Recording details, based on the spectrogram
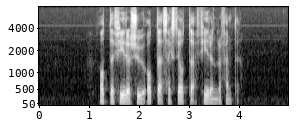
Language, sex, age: Norwegian, male, 21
